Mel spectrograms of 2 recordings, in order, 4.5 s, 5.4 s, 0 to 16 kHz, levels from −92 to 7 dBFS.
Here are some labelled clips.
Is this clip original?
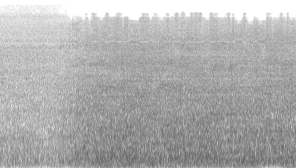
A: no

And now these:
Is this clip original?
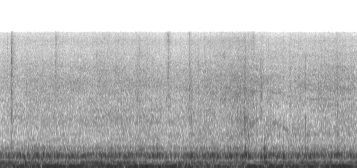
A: yes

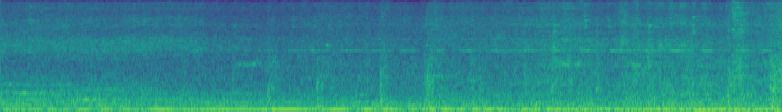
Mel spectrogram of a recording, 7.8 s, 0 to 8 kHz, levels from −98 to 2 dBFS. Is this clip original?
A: yes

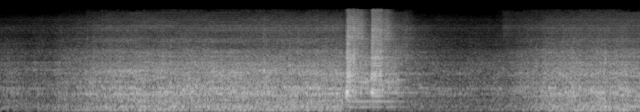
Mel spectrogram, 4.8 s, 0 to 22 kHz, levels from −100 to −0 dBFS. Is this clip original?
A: no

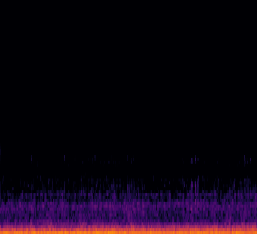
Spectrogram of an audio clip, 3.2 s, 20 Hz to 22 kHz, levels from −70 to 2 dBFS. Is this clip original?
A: no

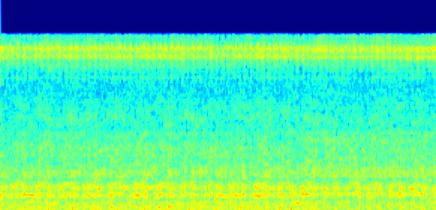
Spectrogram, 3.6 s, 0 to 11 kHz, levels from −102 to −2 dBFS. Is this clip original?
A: no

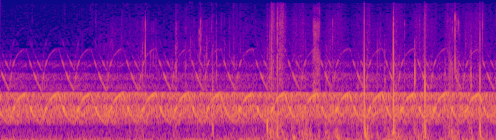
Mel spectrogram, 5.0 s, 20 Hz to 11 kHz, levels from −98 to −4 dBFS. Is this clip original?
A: yes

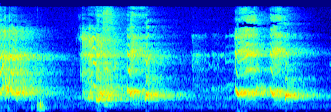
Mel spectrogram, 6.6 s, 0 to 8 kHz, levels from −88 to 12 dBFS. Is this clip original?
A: no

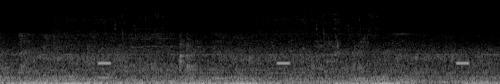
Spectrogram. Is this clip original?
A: yes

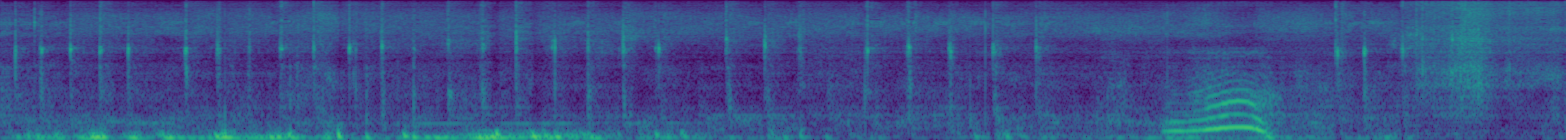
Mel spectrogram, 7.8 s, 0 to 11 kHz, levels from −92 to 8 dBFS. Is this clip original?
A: no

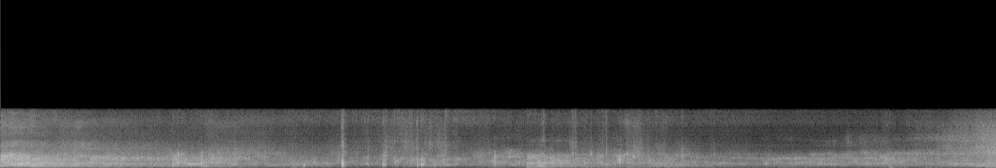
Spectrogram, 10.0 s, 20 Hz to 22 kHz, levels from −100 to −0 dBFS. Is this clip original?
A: no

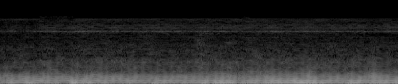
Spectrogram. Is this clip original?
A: no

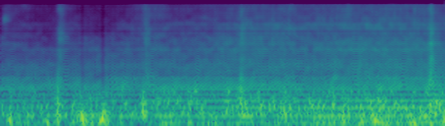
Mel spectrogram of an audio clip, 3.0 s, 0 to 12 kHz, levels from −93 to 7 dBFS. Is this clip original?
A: no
